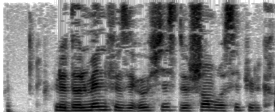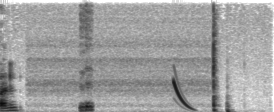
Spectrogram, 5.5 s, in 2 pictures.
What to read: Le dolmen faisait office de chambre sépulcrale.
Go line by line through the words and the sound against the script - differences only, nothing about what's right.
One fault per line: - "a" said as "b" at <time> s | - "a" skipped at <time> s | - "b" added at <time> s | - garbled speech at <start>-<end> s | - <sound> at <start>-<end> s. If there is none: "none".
- laugh at 3.5-3.7 s
- chirp at 4.5-4.7 s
